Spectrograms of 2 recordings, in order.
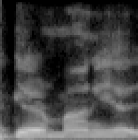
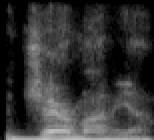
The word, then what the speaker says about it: Germania: Yeah, it's a soft G. So it's not Gmania, it's Germania.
